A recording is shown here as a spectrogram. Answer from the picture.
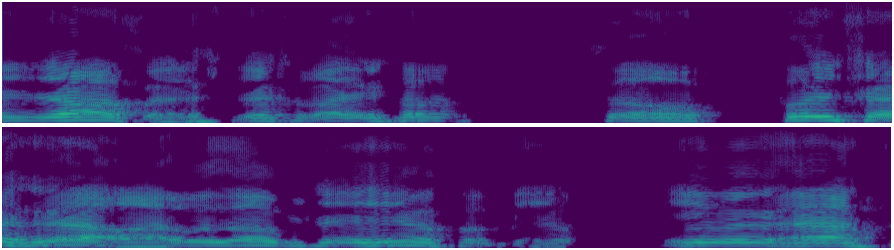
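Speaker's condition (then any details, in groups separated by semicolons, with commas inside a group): Speech impairment after birth surgery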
